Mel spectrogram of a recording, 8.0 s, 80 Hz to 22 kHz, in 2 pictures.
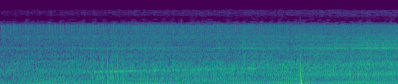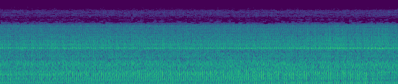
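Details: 2012 Nissan Tiida, HR16 four-cylinder petrol, automatic, at idle: fast, fairly even chattering rattle over a steady hum persisting after timing chain, tensioner, rails and sprocket were replaced; cause unknown.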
